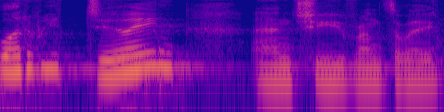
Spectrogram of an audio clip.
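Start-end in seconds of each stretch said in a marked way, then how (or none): 0.0-1.0 put-on earnest girl's voice. Recounting a scene where one of two earnest girls speaks, Aisling impression. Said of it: "That was my perfect impersonation of her".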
